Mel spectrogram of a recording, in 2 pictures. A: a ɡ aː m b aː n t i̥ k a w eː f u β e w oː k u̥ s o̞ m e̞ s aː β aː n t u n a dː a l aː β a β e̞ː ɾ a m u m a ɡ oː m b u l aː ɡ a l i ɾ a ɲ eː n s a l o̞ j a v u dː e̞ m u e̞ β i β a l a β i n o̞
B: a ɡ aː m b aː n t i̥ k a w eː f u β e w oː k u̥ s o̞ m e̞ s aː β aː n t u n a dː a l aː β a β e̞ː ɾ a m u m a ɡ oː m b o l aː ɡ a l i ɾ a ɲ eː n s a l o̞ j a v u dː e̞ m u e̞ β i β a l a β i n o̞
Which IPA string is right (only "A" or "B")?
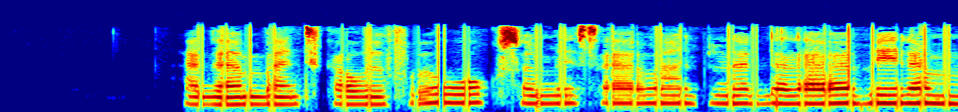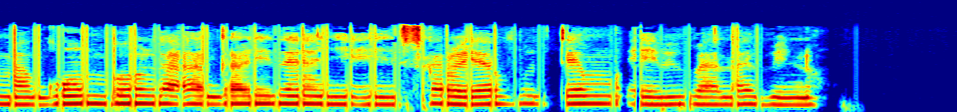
B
